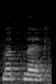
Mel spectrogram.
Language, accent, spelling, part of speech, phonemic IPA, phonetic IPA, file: Armenian, Eastern Armenian, մտնել, verb, /mətˈnel/, [mətnél], Hy-մտնել.ogg
- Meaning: to enter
